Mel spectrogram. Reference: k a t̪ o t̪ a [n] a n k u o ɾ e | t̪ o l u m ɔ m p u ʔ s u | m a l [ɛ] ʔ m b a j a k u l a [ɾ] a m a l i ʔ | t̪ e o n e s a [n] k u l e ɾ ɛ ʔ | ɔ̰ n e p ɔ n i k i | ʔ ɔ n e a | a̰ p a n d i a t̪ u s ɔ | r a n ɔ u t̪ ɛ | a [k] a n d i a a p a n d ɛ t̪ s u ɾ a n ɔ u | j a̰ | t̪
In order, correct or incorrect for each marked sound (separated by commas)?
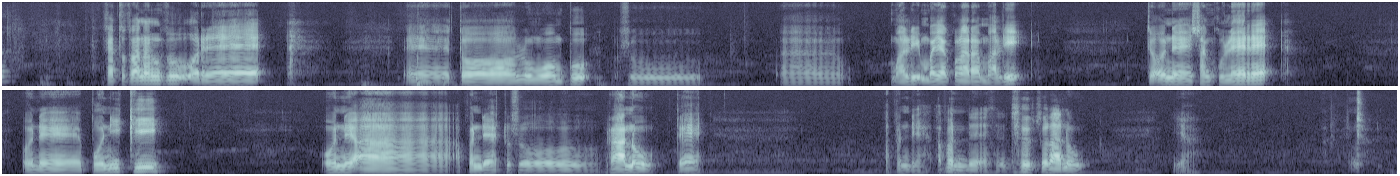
correct, incorrect, correct, incorrect, incorrect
